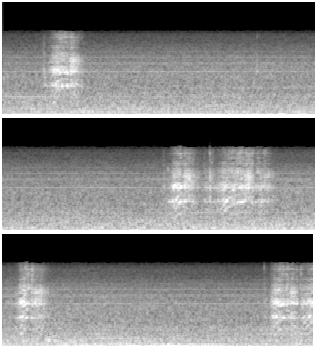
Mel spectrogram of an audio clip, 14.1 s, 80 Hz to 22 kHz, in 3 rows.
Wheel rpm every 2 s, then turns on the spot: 10, 0, 0, 20, 30, 0, 0.
none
